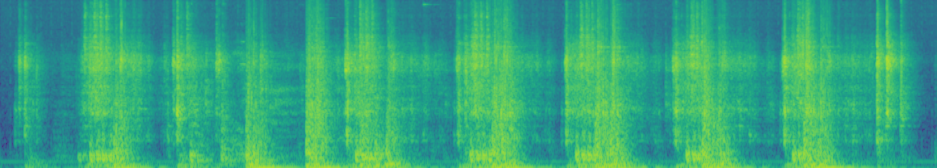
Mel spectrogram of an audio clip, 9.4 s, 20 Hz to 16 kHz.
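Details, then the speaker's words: Earthquake E45 engine unrun for three years, plug out with compression tester fitted, cranked 4–5 times; rough, regular pull-cord strokes with firm even chuffing; gauge reads 145 psi, good compression. "Alright, don't know if you can see that gauge, but that gauge says 145 pounds per square inch. So she got good compression, and that's so far the best news I've heard."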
